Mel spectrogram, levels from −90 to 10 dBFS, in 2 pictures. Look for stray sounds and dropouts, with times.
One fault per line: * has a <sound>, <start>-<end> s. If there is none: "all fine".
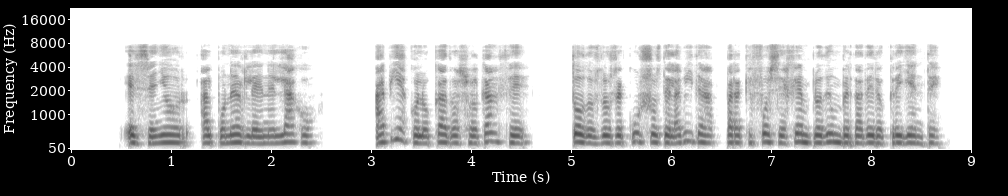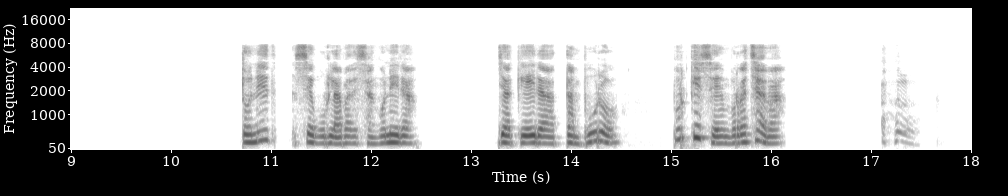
* has a cough, 17.1-17.5 s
